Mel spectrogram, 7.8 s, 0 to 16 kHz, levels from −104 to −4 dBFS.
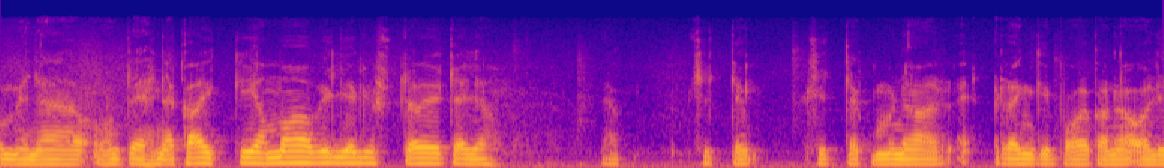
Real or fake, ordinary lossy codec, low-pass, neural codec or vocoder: real; none; 10.8 kHz; none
